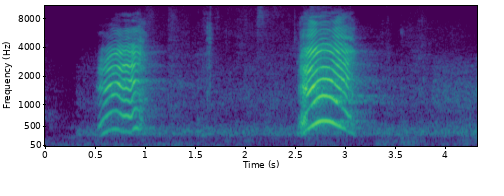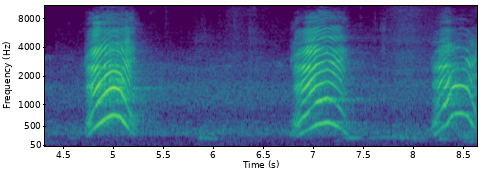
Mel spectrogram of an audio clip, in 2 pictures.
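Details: Eurasian lynx recorded in the Jura, France, giving five loud, harmonic moaning calls, each about half a second, rising then falling, spaced roughly two seconds apart against a quiet background.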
